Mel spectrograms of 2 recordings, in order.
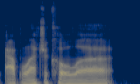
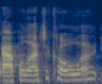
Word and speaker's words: Apalachicola: This is a long-running dispute regarding the Apalachicola Chattahoochee, Flint.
